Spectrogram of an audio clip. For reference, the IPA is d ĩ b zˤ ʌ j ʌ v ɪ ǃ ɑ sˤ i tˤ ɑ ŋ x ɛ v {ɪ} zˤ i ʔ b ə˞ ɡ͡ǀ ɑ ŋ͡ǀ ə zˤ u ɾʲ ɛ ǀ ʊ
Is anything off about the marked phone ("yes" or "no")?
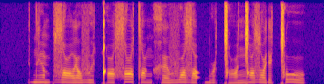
yes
